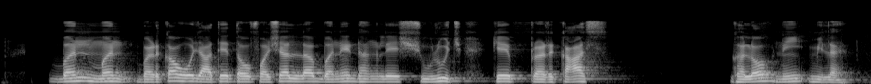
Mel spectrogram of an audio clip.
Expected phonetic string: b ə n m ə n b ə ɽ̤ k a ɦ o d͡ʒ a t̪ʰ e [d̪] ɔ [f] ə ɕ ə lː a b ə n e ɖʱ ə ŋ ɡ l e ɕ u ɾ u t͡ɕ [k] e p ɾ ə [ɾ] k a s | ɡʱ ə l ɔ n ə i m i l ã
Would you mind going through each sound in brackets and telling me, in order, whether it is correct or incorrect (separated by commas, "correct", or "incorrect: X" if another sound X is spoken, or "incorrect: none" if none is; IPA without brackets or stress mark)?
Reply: incorrect: t̪, correct, correct, correct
